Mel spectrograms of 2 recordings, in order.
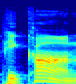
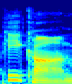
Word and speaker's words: pecan: Most of the country pronounces it pecan, with the emphasis on the second syllable. However, in the Upper Peninsula, you're more likely to hear pecan, with the emphasis reversed.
